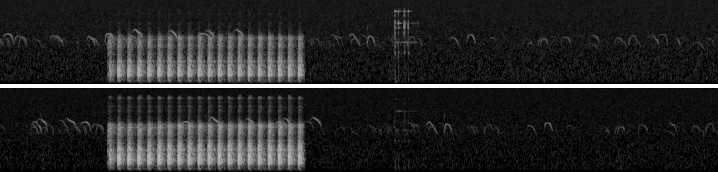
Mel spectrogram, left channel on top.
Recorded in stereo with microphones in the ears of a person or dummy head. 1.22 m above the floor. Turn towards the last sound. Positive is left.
turn(degrees=75)  # may be behind; listen again after turning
